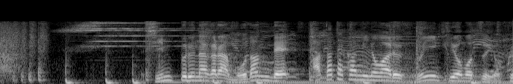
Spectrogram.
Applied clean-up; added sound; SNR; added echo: none; none; none; none.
